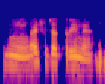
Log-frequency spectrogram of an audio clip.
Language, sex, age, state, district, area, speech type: Manipuri, male, 45-60, Manipur, Ukhrul, rural, conversation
